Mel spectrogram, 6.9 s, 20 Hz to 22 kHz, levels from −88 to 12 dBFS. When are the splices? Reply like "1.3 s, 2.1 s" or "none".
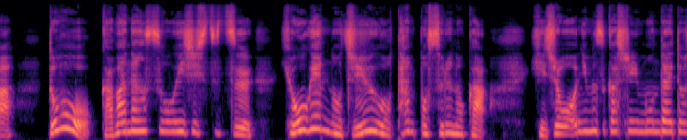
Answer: none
